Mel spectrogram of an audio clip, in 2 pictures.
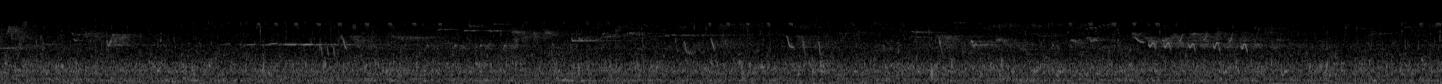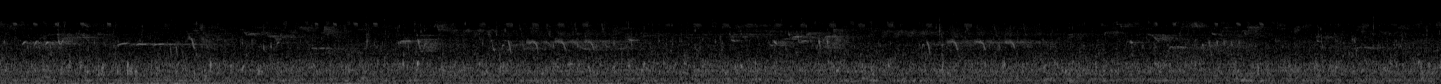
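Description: Mountain stream flowing steadily, with small birds chirping in short, high calls over the rush of water.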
